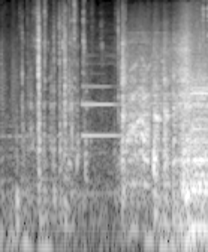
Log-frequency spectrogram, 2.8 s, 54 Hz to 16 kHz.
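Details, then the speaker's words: Lockthor JP400 jump starter on a Chevy full-size truck with a deliberately drained battery, 9.8 V shown after the polarity check: a brief starter whir, then the engine catches and settles to an even idle; normal cranking and a clean start. "Hey. Well, dang. That little thing packs a powerful punch."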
